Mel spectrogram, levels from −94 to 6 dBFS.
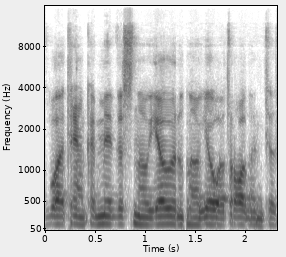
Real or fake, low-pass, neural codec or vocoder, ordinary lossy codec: fake; 14.4 kHz; vocoder, 44.1 kHz, 128 mel bands, Pupu-Vocoder; Opus, 32 kbps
